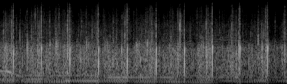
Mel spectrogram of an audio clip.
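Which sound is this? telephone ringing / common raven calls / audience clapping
audience clapping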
